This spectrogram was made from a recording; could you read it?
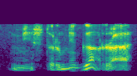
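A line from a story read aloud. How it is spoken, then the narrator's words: Growled. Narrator (Russian): рыкнул Айшем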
